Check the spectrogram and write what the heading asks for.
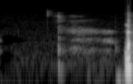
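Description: Silence broken a little under a second in by one short mouth click, followed by a faint breath, before a man's voice starts speaking near the end.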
